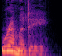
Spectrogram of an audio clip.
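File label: "remedy", British English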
